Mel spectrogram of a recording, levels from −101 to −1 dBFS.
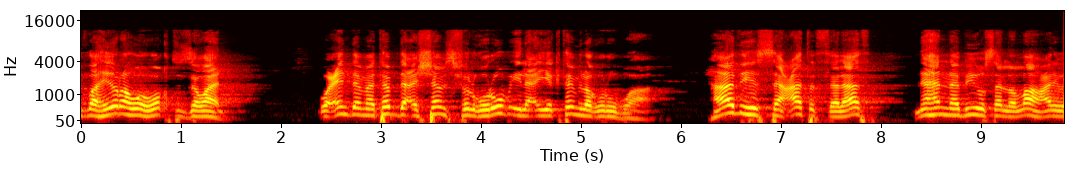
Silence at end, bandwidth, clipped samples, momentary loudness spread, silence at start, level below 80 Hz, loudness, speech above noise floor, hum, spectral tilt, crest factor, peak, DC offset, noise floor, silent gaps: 0 s; 12 kHz; under 0.1%; 9 LU; 0 s; -54 dBFS; -28 LUFS; 56 dB; none; -5 dB/octave; 20 dB; -8 dBFS; under 0.1%; -83 dBFS; none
